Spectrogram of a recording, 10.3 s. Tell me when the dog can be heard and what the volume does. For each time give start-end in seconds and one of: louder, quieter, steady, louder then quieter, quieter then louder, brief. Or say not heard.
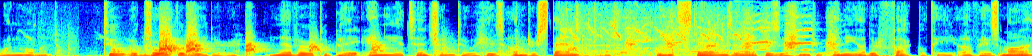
0.6-8.4 quieter then louder.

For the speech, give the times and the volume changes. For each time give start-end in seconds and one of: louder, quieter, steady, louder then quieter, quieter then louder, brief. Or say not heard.
0.0-10.2 steady.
